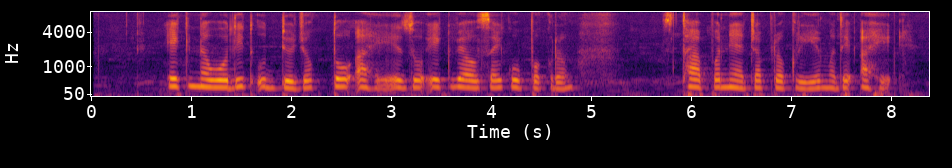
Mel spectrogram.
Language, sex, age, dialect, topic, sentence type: Marathi, female, 31-35, Northern Konkan, banking, statement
